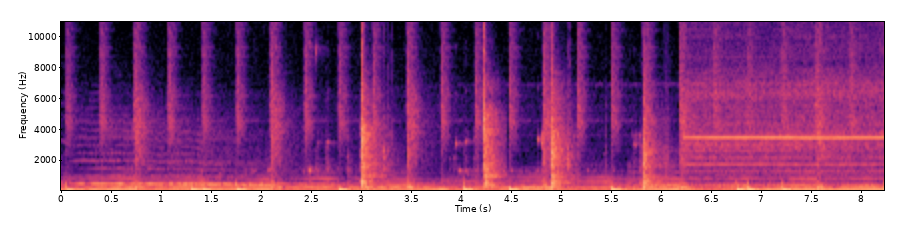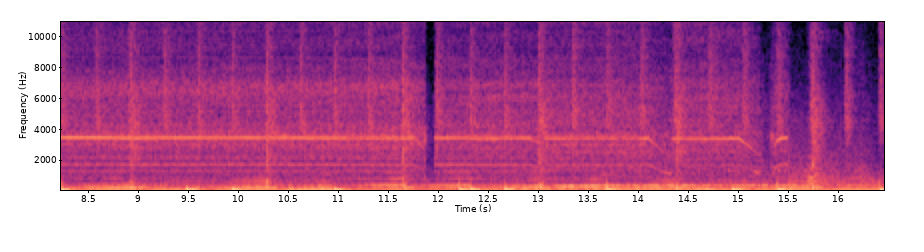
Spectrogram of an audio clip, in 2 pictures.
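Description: A drill boring relief holes in a wooden piece for a wedged mortise-and-tenon plant shelf, a steady tool hum punctuated by many sharp clicks and knocks, close and loud.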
